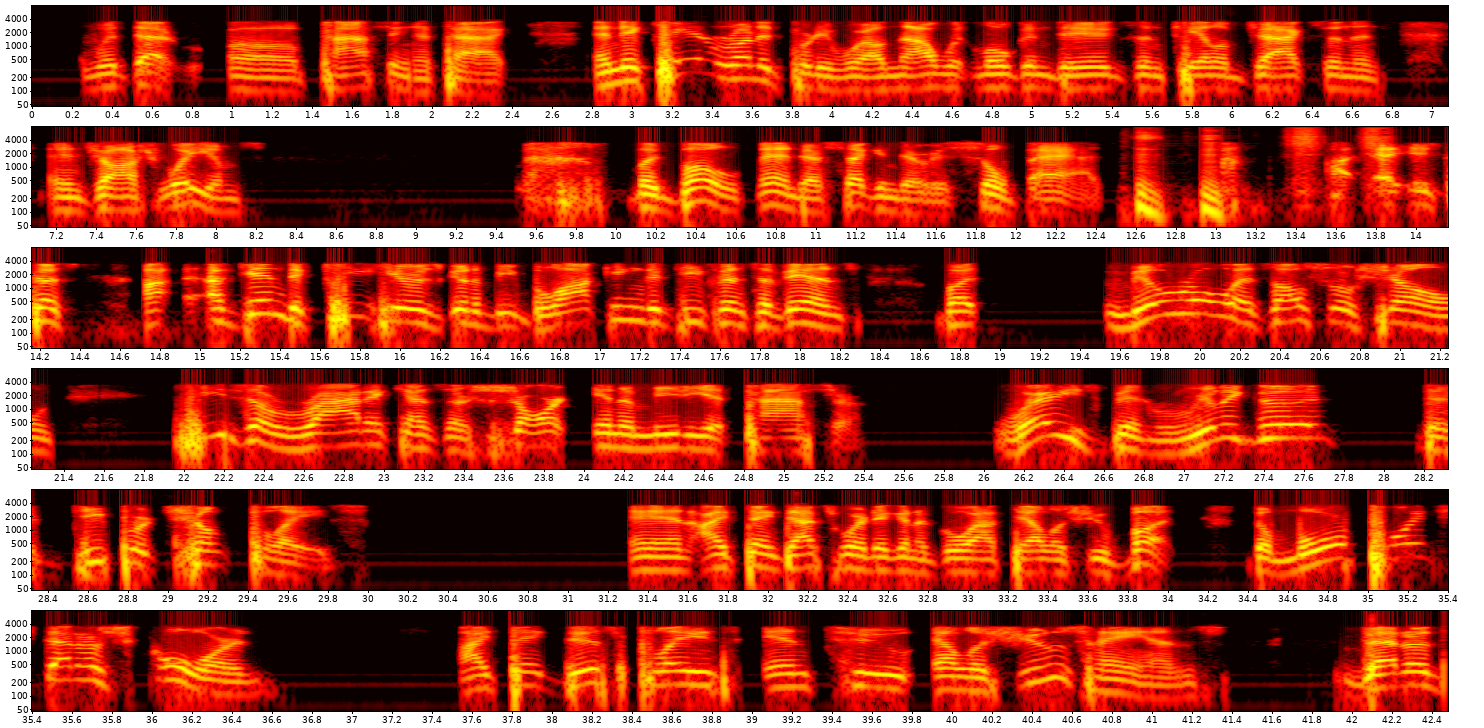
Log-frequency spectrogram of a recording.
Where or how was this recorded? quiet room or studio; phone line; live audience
phone line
